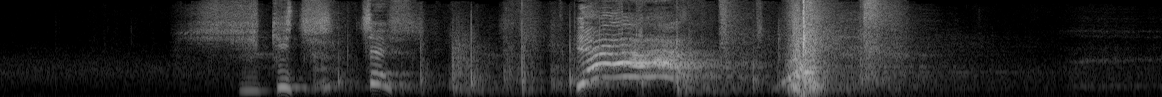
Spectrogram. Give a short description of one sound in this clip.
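A young woman shouts loudly and sharply.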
